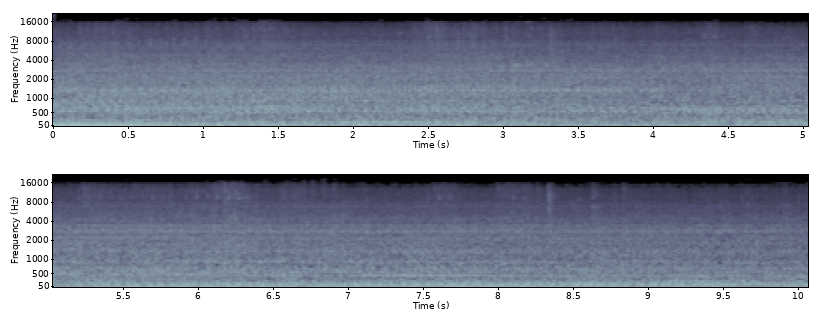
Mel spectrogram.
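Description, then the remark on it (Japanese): Steady low engine rumble and road noise fill the inside of a moving Japanese city bus bound for Nankai Ferry via Hatamachi Okunotsu Elementary School, a constant droning hum with faint rattles and no voices, holding at an even level throughout. “このバスは畑町奥ノ津小学校前経由南海フェリー前行きです。”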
